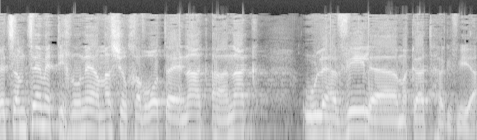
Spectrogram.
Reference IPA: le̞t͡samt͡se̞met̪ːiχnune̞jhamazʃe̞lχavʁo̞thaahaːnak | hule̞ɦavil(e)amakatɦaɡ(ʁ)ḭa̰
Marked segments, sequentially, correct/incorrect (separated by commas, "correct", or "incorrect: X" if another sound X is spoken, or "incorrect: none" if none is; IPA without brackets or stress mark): correct, incorrect: v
